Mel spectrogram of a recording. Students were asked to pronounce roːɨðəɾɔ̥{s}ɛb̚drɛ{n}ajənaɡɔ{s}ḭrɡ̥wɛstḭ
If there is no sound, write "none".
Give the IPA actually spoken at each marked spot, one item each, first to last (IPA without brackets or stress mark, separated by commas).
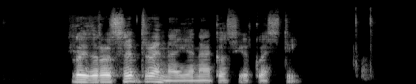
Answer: s, n, s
